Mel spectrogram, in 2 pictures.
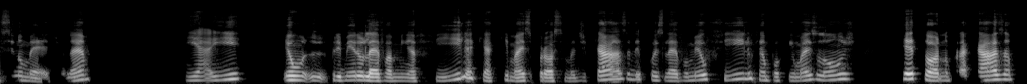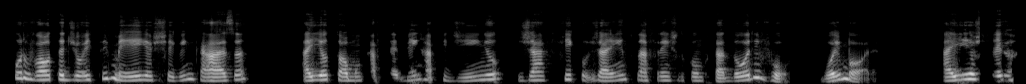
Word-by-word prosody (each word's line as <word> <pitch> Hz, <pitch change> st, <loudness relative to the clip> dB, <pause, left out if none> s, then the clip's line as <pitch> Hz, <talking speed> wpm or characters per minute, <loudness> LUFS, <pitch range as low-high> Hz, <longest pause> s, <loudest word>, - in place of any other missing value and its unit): ensino 200 Hz, -1 st, -10 dB
médio, 150 Hz, -5 st, -6 dB
né? 200 Hz, +8 st, +1 dB, 1.0 s
E 185 Hz, +1 st, -6 dB
aí, 225 Hz, +7 st, -1 dB, 0.4 s
eu 200 Hz, 0 st, +6 dB
le 180 Hz, -, -4 dB
primeiro 190 Hz, +1 st, +1 dB
eu 195 Hz, -, +5 dB
levo 170 Hz, -2 st, +7 dB
a -, -, +1 dB
minha 160 Hz, -2 st, -4 dB
filha, 205 Hz, -, -2 dB
que 230 Hz, -, -14 dB
é -, -, +2 dB
aqui 160 Hz, +7 st, -10 dB
mais 165 Hz, 0 st, 0 dB
próxima 155 Hz, -2 st, -2 dB
de 165 Hz, +1 st, -20 dB
casa, 215 Hz, +8 st, +4 dB
depois 190 Hz, -4 st, -7 dB
levo 170 Hz, 0 st, -2 dB
o -, -, -9 dB
meu 210 Hz, +4 st, +1 dB
filho 245 Hz, +3 st, -4 dB
que 195 Hz, -, -7 dB
é -, -, -2 dB
pouquinho 175 Hz, -1 st, -9 dB
mais 200 Hz, +6 st, -1 dB
longe. 235 Hz, +5 st, -2 dB, 0.4 s
Retorno 225 Hz, -8 st, +7 dB
pra -, -, -3 dB
casa 220 Hz, +4 st, +5 dB, 0.3 s
por 285 Hz, 0 st, +2 dB
volta 215 Hz, -1 st, +3 dB
de 205 Hz, -1 st, -5 dB
8:30 205 Hz, -2 st, 0 dB
eu -, -, -6 dB
chego 190 Hz, -3 st, -9 dB
em 235 Hz, -, -3 dB
casa, 180 Hz, +3 st, +2 dB, 0.5 s
aí 180 Hz, +3 st, +2 dB
eu 215 Hz, +1 st, +5 dB
tomo 180 Hz, -2 st, -2 dB
café 150 Hz, -, -10 dB
bem 195 Hz, +7 st, -7 dB
rapidinho, 195 Hz, +6 st, -4 dB
já 195 Hz, +3 st, -2 dB
fico 230 Hz, +4 st, -7 dB
já 170 Hz, -3 st, +1 dB
entro 215 Hz, +7 st, -6 dB
na 185 Hz, -1 st, 0 dB
frente 185 Hz, +1 st, -8 dB
do 180 Hz, -, -24 dB
computador 170 Hz, -, -2 dB
e 320 Hz, -, +5 dB
vou, 295 Hz, -, -4 dB, 0.3 s
vou -, -, +3 dB
embora. 255 Hz, +1 st, 0 dB, 0.6 s
Aí 185 Hz, +6 st, +2 dB
eu 245 Hz, -, +9 dB, 0.2 s
chego 200 Hz, +1 st, -2 dB
195 Hz, 180 wpm, -24 LUFS, 175-220 Hz, 1.0 s, eu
